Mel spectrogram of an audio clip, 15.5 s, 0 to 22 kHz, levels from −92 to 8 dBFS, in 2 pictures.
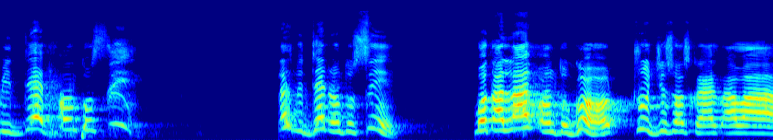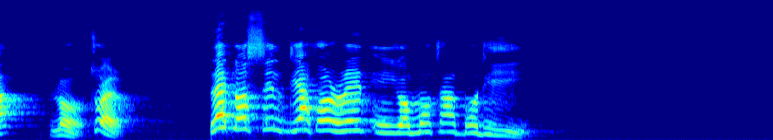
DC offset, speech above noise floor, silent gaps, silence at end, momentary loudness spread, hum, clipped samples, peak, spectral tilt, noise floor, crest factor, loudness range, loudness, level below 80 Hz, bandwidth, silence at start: under 0.1%; over 60 dB; none; 2.55 s; 18 LU; none; under 0.1%; -10 dBFS; -4 dB/octave; under -90 dBFS; 24 dB; 13 LU; -30 LUFS; under -90 dBFS; 12 kHz; 0 s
